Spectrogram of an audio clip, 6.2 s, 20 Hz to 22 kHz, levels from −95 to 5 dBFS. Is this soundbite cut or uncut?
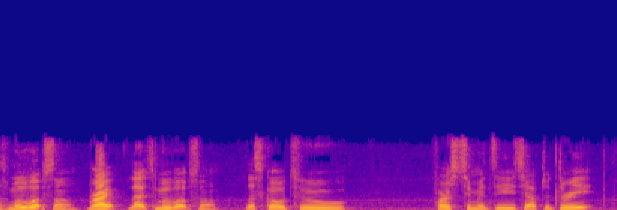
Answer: cut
